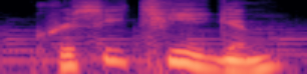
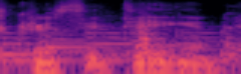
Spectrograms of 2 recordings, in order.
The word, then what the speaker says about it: Chrissy Teigen: Well, I don't know if she's America's sweetheart, but Twitter's sweetheart, Chrissy Teigen. And am I pronouncing that right?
